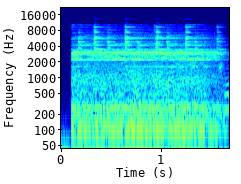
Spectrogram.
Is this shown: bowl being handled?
no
